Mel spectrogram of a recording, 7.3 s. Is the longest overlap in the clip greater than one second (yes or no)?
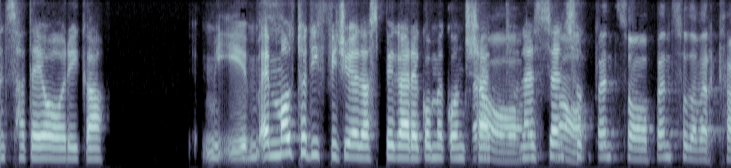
yes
